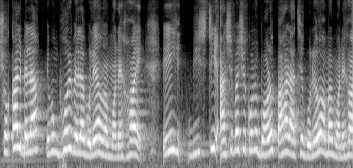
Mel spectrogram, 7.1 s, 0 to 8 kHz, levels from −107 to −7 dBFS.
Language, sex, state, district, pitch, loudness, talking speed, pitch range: Bengali, female, West Bengal, Purulia, 275 Hz, -15 LUFS, 160 wpm, 245-315 Hz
